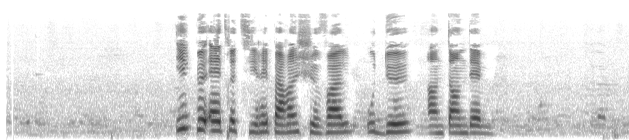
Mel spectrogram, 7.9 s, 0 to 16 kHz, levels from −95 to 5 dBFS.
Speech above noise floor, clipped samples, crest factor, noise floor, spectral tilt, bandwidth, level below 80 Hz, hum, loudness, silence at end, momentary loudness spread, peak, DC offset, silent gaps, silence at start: 35 dB; under 0.1%; 20 dB; -59 dBFS; -4 dB/octave; 11.5 kHz; -78 dBFS; none; -25 LUFS; 0.3 s; 10 LU; -8 dBFS; under 0.1%; none; 2.2 s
